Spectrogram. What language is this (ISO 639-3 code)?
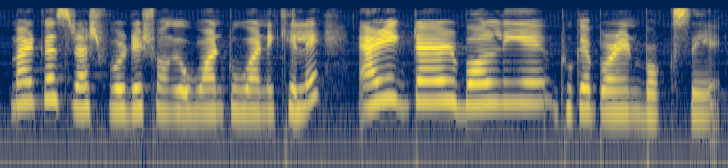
ben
